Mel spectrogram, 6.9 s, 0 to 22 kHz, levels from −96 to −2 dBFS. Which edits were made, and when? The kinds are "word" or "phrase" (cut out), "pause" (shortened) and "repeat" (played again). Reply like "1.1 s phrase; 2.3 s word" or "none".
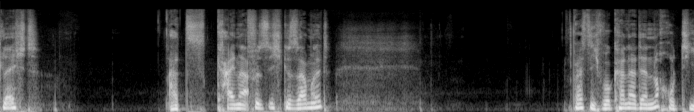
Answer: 2.5 s word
